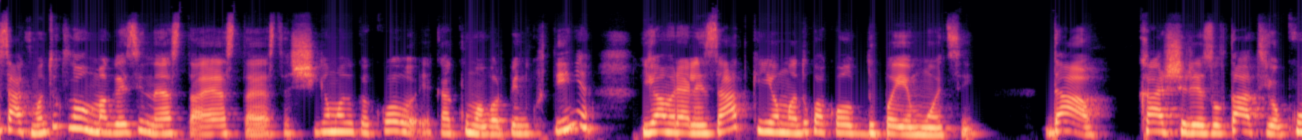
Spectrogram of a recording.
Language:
Romanian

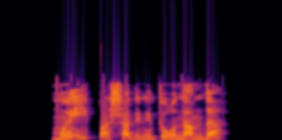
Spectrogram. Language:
Mari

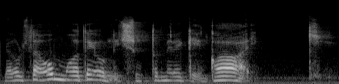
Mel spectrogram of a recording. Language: Finnish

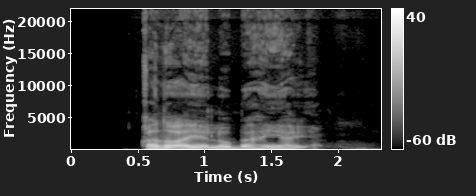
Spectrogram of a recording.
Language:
Somali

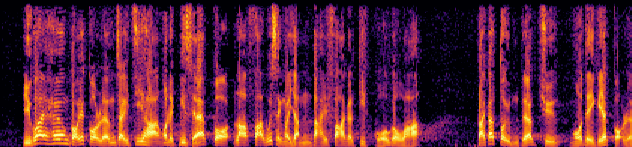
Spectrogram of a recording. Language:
Cantonese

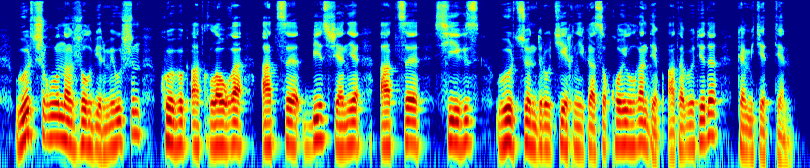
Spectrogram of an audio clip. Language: Kazakh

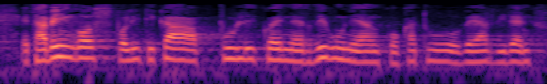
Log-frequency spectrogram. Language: Basque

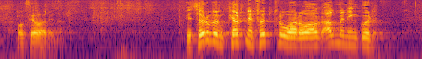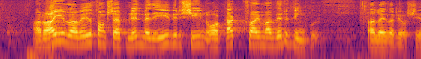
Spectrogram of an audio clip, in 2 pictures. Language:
Icelandic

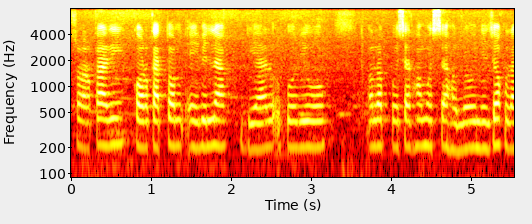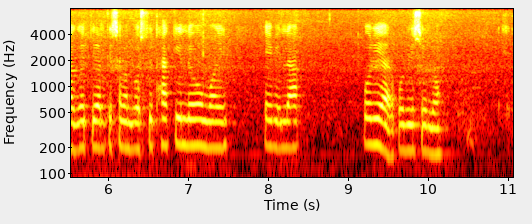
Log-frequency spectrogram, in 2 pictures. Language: Assamese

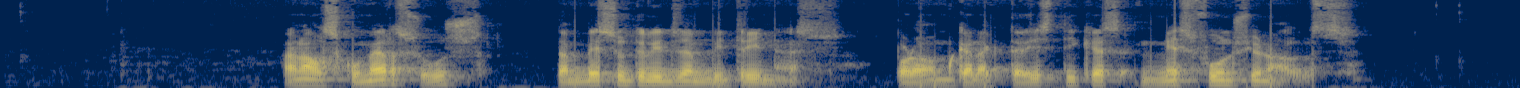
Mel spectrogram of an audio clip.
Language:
Catalan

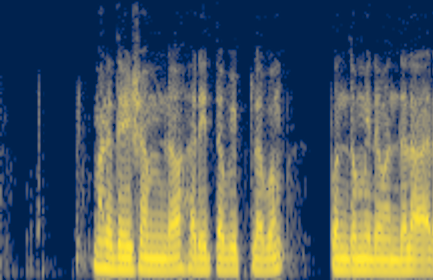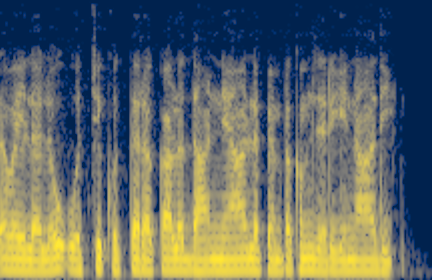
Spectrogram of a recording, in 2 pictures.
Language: Telugu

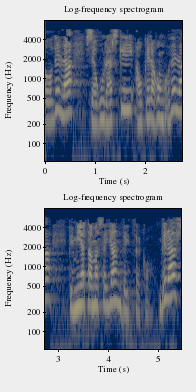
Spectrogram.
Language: Basque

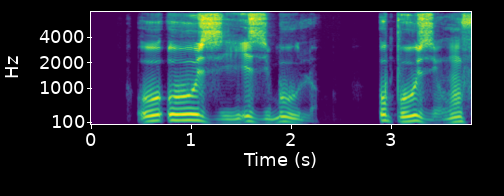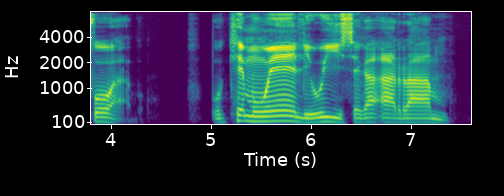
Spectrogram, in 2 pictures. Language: North Ndebele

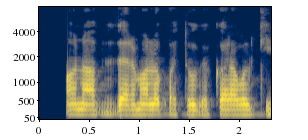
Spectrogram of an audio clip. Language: Pashto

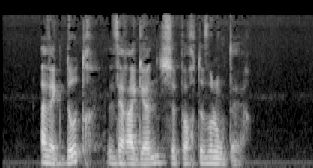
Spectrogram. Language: French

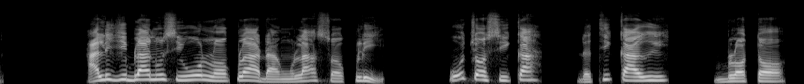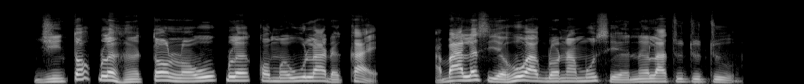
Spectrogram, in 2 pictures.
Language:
Ewe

